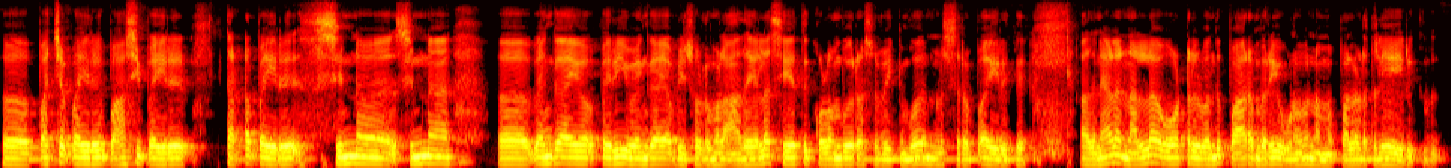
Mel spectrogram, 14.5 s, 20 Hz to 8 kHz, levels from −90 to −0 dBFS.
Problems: background sounds at intervals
